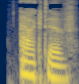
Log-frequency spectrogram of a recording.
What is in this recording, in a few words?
"Active", English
